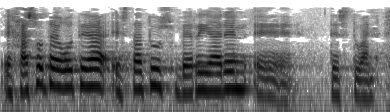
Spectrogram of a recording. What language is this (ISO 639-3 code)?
eus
